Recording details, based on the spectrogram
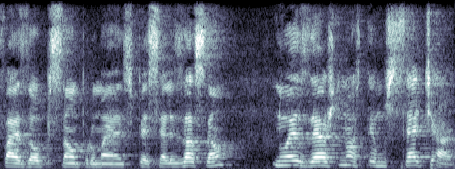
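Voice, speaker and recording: A man talks at a moderate pace with ordinary pitch variation while audible room echo fills the space. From Brazil, Ribeirão Preto (São Paulo state). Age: 60s. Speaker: retired army general and politician. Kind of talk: interview.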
